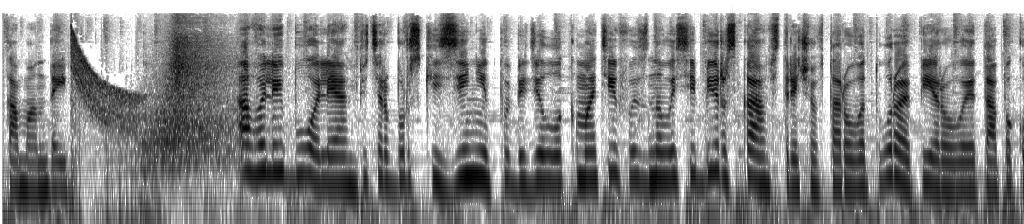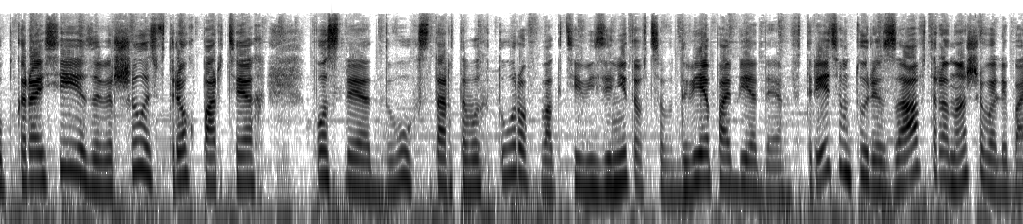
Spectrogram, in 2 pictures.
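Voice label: on-air recording; Zapis efira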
